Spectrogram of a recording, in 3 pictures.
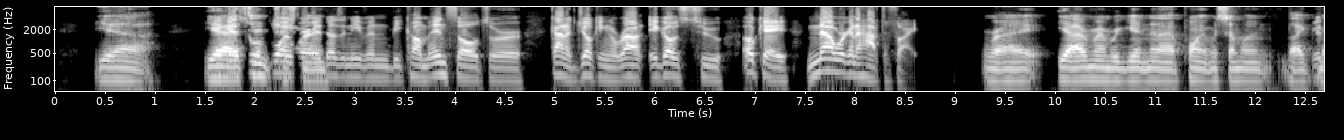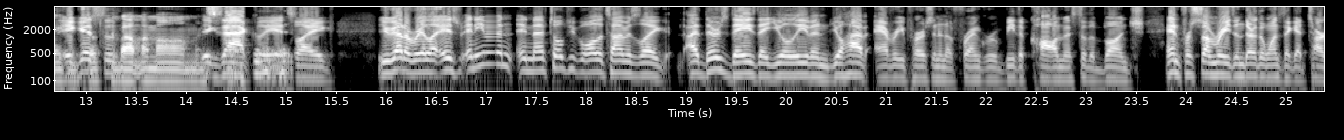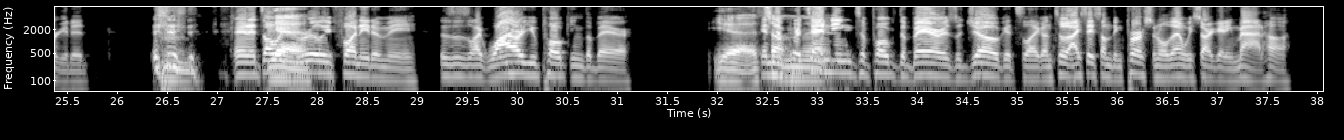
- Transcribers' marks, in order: chuckle; other background noise; chuckle
- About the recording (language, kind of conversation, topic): English, unstructured, What makes certain lessons stick with you long after you learn them?
- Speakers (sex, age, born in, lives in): male, 20-24, Venezuela, United States; male, 40-44, United States, United States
